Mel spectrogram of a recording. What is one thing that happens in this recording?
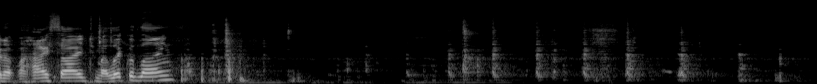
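A hose fitting clicks and scrapes as it is screwed onto a metal valve.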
